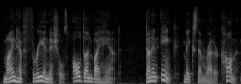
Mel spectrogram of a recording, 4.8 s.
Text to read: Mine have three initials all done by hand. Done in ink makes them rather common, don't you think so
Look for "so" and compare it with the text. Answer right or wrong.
wrong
